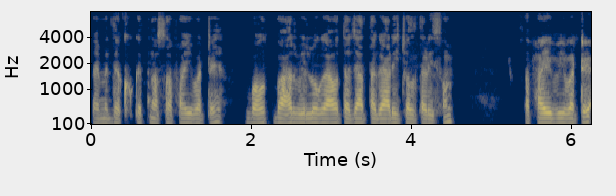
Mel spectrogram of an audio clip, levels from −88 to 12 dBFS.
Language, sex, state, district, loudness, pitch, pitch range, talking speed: Bhojpuri, male, Uttar Pradesh, Deoria, -20 LUFS, 125 Hz, 120-125 Hz, 170 wpm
